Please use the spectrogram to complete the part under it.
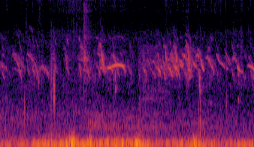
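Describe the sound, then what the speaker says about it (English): A group of baby chicks in a temporary coop for silkie chickens peep and cheep softly in quick, overlapping high calls, faint and close, with a few low bumps underneath and no talking. "Right here, we have a group of baby chicks."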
